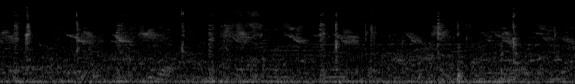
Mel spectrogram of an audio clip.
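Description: Eating sounds: wet chewing and lip-smacking clicks as rice and dal are eaten by hand. Behind them, small birds chirp over and over in short falling notes.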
